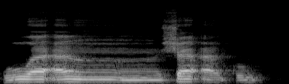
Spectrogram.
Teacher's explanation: Jadi itu menjadi pendek ya, bukan lagi mat, itu ada hamzah di situ.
